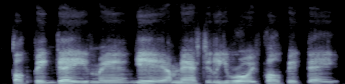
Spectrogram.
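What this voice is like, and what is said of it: Imitates another person's voice. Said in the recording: “My Nasty Leroy impersonation ... If you only play the audio, people will think that's Leroy.”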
